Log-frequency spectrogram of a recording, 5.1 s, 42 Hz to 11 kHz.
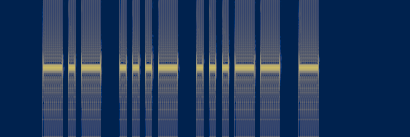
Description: Morse code, heard as a keyed tone, about 15 wpm, 700 Hz. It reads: KV3T
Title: USA Call Signs - 4 Characters - Repeated 2x - 15wpm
